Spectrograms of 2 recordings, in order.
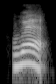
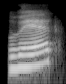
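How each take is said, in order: First: "where" as veh, silent r; modelled pronunciation. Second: "Where" with final r sounded; common pronunciation. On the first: Teacher drills the eleventh word, "where" without r. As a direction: end "where" on the vowel, no r. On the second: Teacher drills the eleventh word, "Where" with clear r. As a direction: pronounce the r at the end of "Where". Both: Shown as a demonstration.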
